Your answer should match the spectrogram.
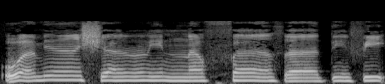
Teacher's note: fi-nya matobi enggak dibaca panjang matobi tidak dibaca panjang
